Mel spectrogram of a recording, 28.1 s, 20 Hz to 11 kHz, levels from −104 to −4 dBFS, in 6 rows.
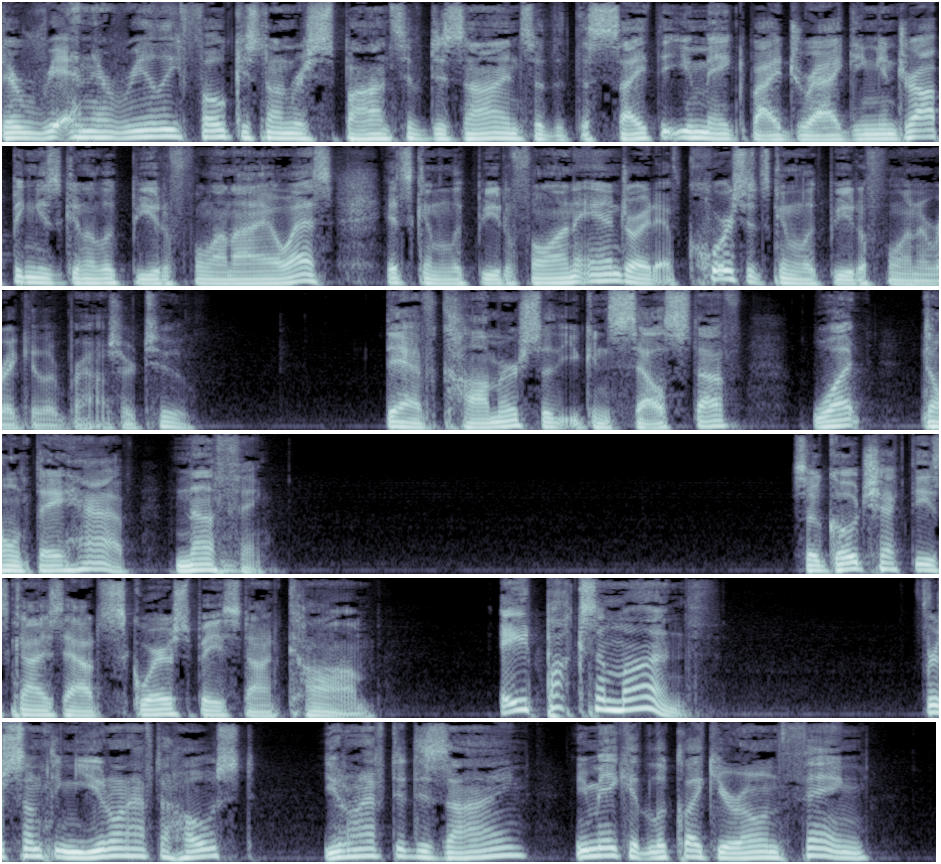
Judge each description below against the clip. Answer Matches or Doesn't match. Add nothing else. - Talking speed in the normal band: Matches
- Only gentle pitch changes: Doesn't match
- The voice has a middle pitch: Doesn't match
